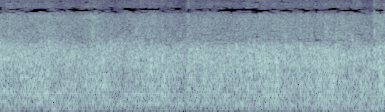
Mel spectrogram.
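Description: A convention audience at a Spanish-language church gathering claps steadily in a dense, even wash of applause that holds at full strength from start to finish, with no voices rising above it.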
